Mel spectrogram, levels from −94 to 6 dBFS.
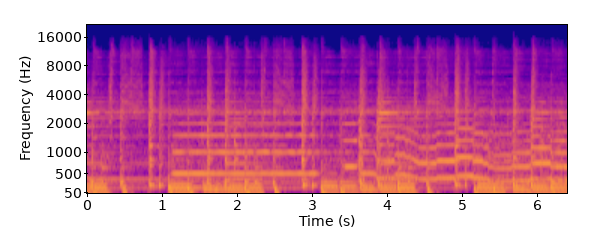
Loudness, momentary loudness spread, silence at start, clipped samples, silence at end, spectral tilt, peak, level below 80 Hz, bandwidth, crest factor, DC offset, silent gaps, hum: -20 LUFS; 4 LU; 0 s; under 0.1%; 0 s; -5.5 dB/octave; -4 dBFS; -30 dBFS; 15.5 kHz; 16 dB; under 0.1%; none; none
